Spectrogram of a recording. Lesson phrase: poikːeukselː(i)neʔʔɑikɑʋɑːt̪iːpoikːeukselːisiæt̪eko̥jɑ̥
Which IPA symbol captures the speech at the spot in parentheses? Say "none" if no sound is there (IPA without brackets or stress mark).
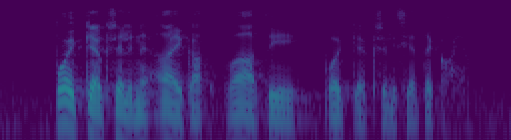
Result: i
